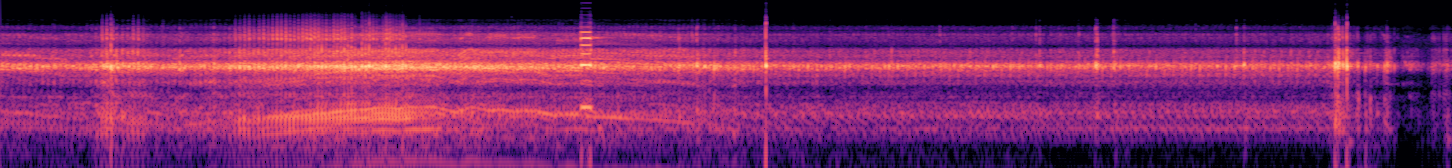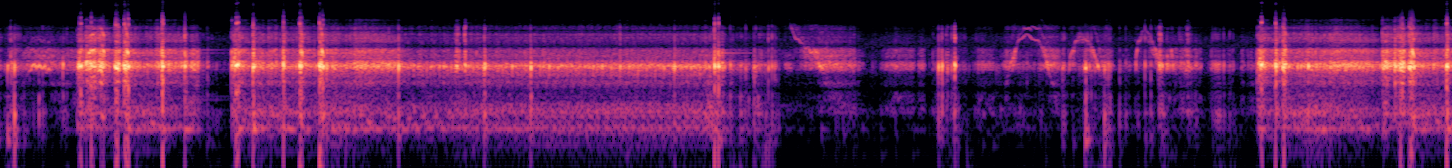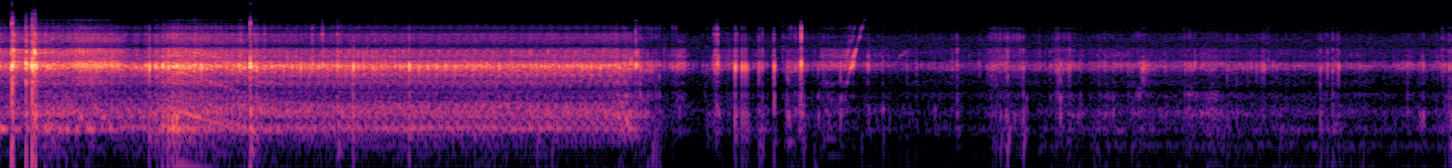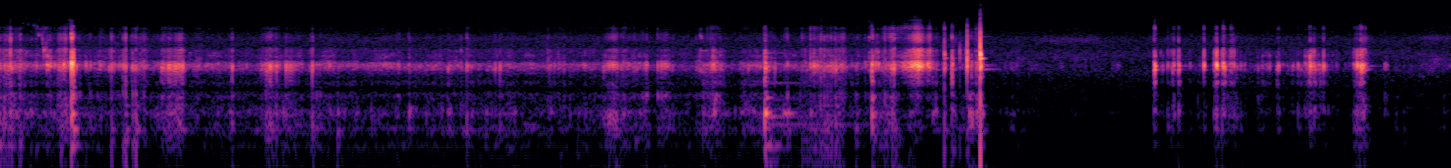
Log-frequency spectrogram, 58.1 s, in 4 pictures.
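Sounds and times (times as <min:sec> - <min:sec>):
motorbike engine running: 0:00.0 - 0:13.8, 0:15.3 - 0:22.0, 0:27.0 - 0:36.4.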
